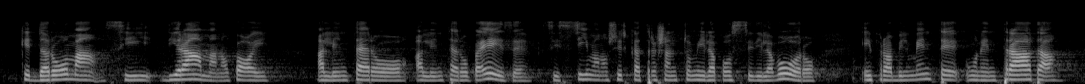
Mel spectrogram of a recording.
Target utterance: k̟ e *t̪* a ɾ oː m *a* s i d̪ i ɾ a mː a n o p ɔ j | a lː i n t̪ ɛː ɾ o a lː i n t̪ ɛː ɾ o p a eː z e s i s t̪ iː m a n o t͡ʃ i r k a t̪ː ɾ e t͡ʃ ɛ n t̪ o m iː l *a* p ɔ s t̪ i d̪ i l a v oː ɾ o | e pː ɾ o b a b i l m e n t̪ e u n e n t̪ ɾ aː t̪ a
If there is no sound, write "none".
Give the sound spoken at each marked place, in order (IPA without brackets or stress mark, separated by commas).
d̪, a, a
